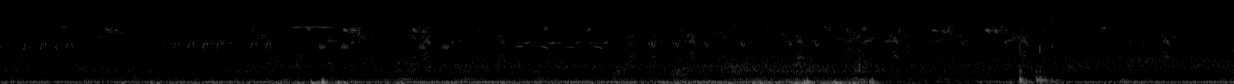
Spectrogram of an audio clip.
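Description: Wild birds chirping and calling throughout, many short high calls, over a steady low hum.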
